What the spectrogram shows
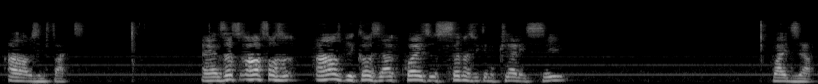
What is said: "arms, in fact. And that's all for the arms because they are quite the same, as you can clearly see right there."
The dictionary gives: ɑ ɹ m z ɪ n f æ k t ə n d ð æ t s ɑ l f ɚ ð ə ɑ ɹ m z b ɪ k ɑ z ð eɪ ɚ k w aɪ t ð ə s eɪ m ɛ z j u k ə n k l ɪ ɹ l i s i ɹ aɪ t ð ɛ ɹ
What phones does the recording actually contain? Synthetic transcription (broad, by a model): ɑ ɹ m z ɪ n f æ k t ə n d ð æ t s ɑ l f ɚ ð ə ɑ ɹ m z b ɪ k ɑ z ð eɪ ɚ k w aɪ t ð ə s eɪ m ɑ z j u k ə n k l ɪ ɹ l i s i w aɪ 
